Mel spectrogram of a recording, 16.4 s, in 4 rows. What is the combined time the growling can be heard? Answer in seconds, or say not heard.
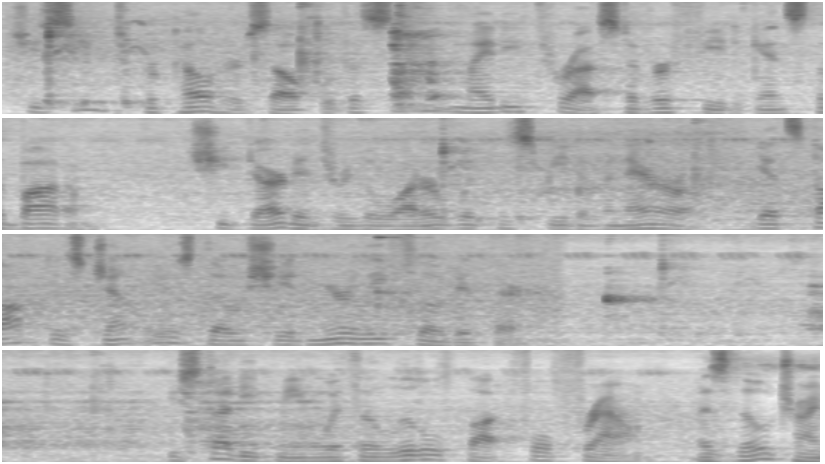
2 s.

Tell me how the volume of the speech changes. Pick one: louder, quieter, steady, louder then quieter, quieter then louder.
steady.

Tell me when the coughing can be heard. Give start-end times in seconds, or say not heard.
0.2-2.2, 6.2-7.8, 11.4-13.5.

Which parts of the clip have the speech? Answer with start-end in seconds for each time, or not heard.
0.0-11.0, 13.2-16.3.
